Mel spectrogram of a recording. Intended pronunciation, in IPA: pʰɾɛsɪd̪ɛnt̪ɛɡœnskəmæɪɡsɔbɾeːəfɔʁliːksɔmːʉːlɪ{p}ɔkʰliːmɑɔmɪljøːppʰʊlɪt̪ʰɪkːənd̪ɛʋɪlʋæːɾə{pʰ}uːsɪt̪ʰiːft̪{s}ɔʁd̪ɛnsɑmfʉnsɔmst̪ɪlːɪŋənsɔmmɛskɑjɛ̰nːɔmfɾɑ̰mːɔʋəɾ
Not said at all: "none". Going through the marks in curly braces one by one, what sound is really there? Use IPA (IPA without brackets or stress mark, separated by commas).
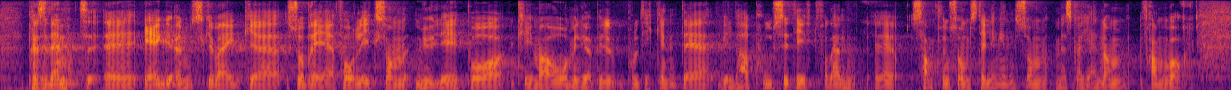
pʰ, pʰ, f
